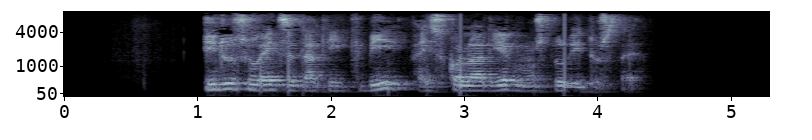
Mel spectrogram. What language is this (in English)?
Basque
